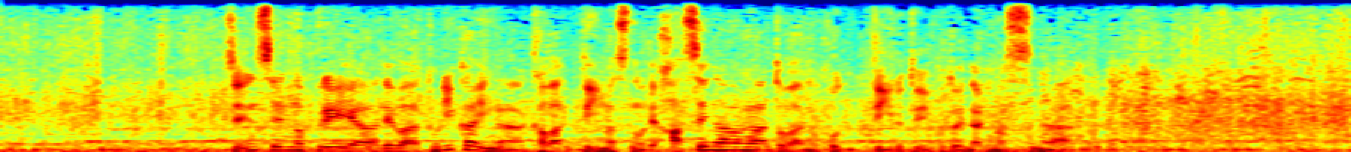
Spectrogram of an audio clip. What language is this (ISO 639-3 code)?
jpn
